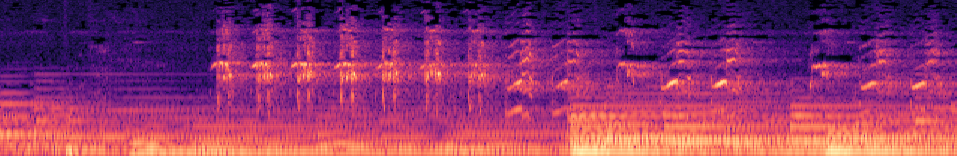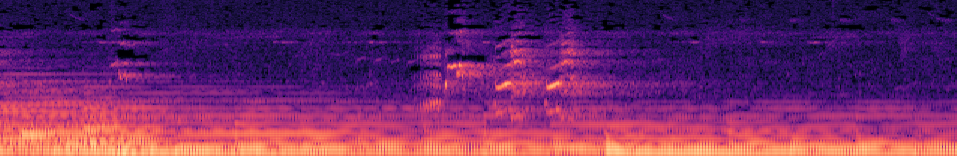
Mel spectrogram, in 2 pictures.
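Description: Slow, calm piano music with long held notes, with bird chirps mixed in as quick runs of high, rising calls, once from about a second and a half in and again later.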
